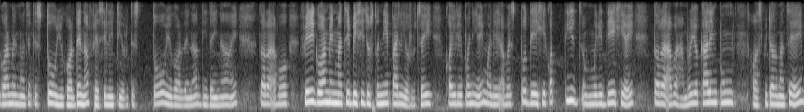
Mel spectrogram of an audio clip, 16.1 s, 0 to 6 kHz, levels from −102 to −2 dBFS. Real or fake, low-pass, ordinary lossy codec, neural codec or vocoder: real; 5.4 kHz; none; none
